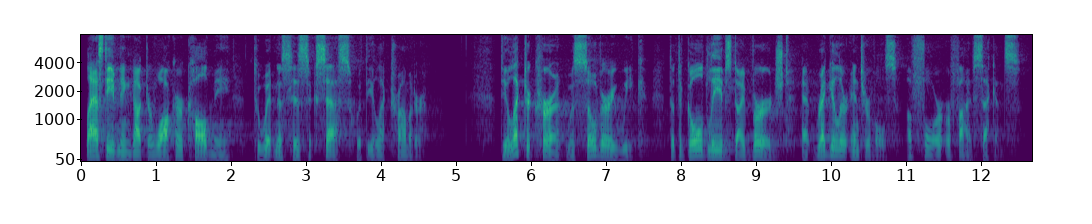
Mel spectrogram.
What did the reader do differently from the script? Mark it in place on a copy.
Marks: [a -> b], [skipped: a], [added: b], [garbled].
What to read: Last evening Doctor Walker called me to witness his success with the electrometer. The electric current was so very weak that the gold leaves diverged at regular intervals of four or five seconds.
Last evening Doctor Walker called me to witness his success with the electrometer. The electric current was so very weak that the gold leaves diverged at regular intervals of four or five seconds.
